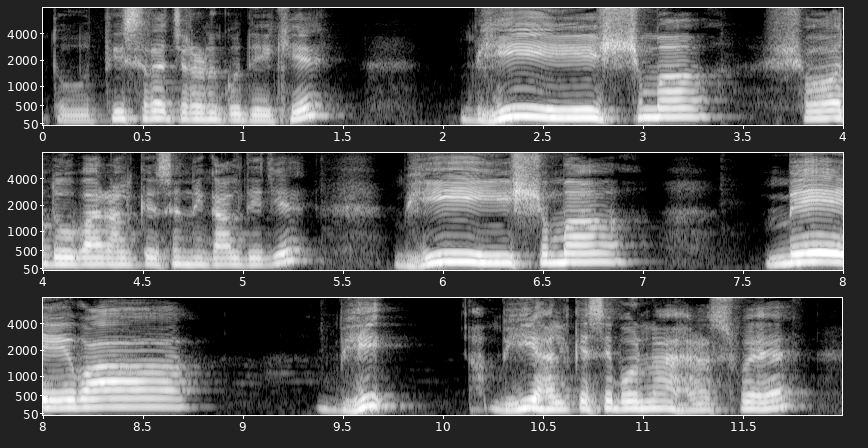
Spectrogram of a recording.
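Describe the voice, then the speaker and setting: A man from India teaching the pronunciation of a Sanskrit verse step by step, with a patient, explaining manner and slow chanting of the lines. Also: a little high, lively intonation, a little mellow. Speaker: Gita recitation teacher.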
